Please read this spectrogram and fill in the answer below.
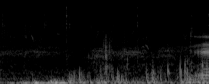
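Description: Tree branches being snapped off by hand for firewood: faint, irregular cracks and rustling over a low wind rumble on the microphone.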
